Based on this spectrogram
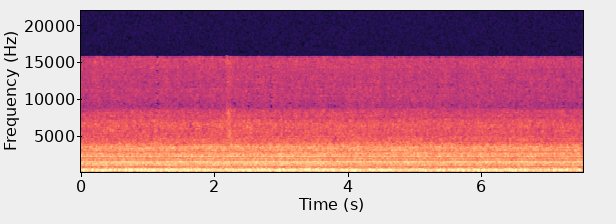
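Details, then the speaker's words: VEVOR 8kW 12V all-in-one diesel air heater, bench-run outside on an old battery with cover off, exhaust around 300°F: steady, even rush of air with a low hum, no knocks or pulsing; quiet normal running. "it's nice and quiet it just sounds like air"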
